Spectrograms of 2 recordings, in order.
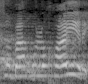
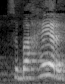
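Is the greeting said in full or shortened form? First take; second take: full; shortened. First: Every syllable of the greeting is said fully. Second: The greeting is clipped into fewer syllables. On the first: This is the standard formal Arabic form. "itu fusahnya" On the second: This is a casual local way of saying it. "Mister bilangnya cuma ini sebahir"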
